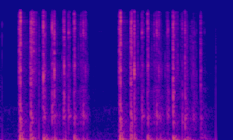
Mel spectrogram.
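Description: Computer-keyboard typing sound effect: rapid runs of keystroke clicks in bursts, with a short pause just under a second in.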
